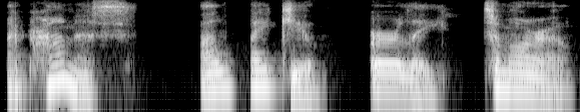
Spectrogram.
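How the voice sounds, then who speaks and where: Lady acting as calm soothing lover in a radio play, real slow n gravelly. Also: fairly low pitch. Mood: tender, assured. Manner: soothing, measured, brief answers. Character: calm, reassuring woman, a tender phantom lover. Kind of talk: amateur radio drama acting.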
